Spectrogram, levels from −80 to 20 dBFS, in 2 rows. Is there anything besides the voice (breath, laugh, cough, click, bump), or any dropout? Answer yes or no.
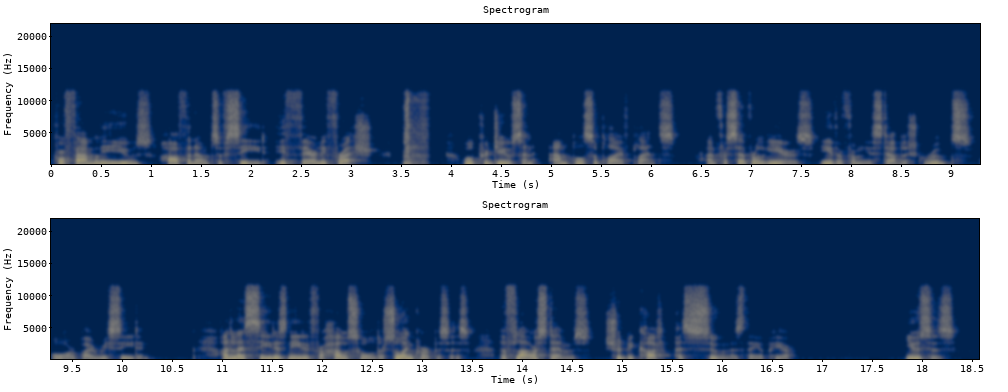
yes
